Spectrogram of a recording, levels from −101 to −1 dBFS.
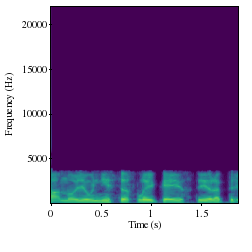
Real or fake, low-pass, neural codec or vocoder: fake; 3.6 kHz; codec, 16 kHz, 4 kbps, X-Codec, WavLM features, trained on Multilingual LibriSpeech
